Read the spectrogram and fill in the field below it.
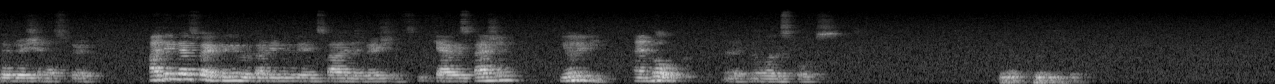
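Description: The speech recording shows no technical faults anywhere.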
